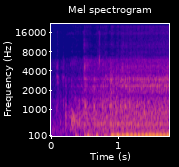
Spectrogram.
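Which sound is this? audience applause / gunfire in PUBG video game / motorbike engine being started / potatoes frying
motorbike engine being started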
